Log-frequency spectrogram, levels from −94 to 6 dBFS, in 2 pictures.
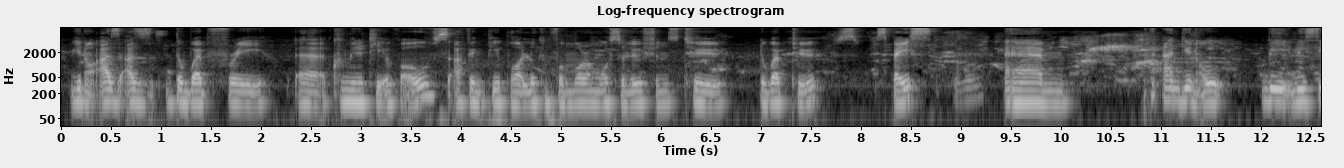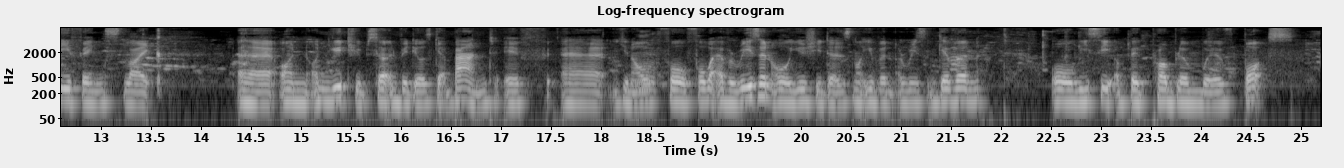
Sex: male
